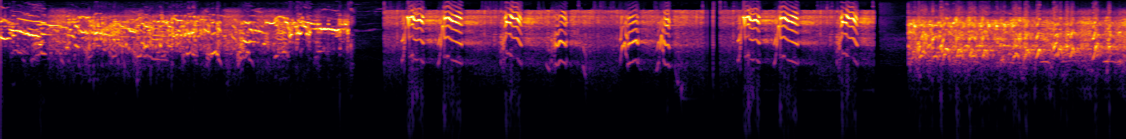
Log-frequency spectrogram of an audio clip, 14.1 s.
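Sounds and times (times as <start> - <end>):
dense busy noise: 0.0 - 14.0
geese honking: 9.2 - 14.0.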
